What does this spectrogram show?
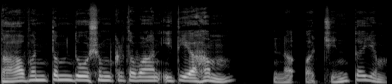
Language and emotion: Sanskrit, surprised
